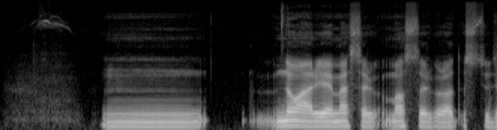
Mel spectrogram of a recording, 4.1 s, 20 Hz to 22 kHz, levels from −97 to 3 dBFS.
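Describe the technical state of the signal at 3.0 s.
At 3.0 s the speech signal is intact, with no audible dropout, distortion, glitch or other fault at that point.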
